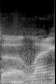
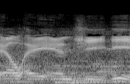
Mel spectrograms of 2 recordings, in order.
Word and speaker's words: Lange: It's Lang Originals. .com. Okay. Lange is spelled L-A-N-G-E. It's a Lange if you're German.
